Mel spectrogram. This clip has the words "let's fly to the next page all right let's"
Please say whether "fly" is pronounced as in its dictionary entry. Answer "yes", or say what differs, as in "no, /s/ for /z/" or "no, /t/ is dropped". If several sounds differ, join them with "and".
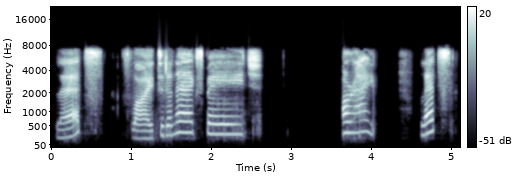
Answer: yes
